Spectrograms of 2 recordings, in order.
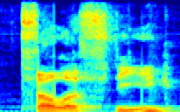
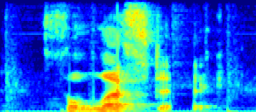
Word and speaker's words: Celestiq: the cadillac celestic so i think everybody was kind of pronouncing the celestique but um i think i saw on inside evs they were corrected and it was they were told that it was celestic which makes sense if it's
